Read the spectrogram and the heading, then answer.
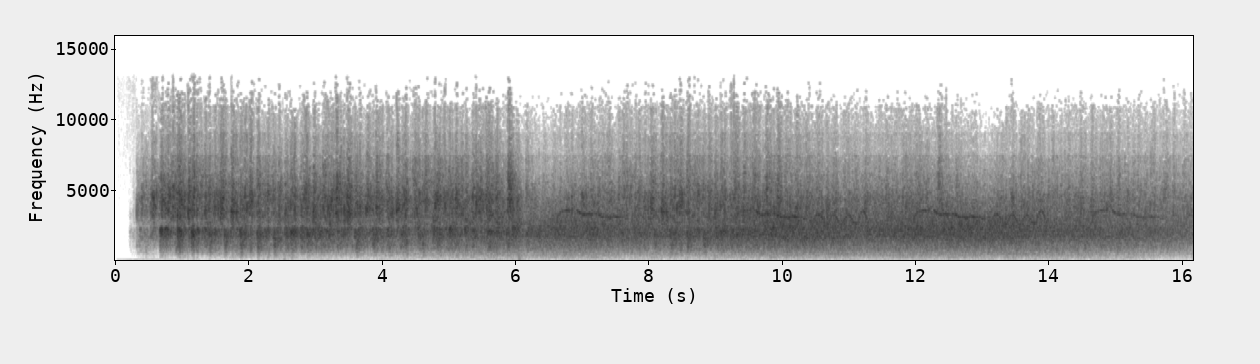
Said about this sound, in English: Roughly 1 minute of applause closes out side one. And that's it. Side two is identical. It's the exact same thing again. A long track of silence, followed by about a minute-long track of applause.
